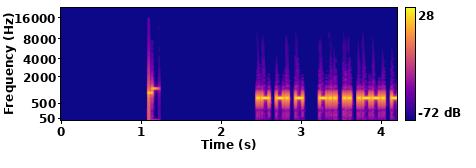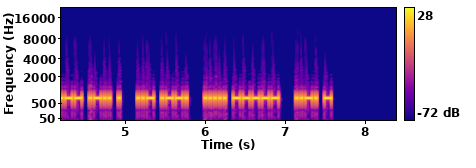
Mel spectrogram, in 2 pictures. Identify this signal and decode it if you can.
Morse code, heard as a keyed tone, about 40 wpm, 700 Hz. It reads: ANT DIPOLE UP 50 FT
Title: Practice QSO - Exchange 2 - Info - 40wpm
